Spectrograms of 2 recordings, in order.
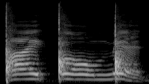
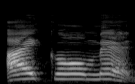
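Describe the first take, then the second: First: Eichelman drawn out slowly in three beats, Ei-chel-man; syllables. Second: Eichelman said slowly, syllable by syllable. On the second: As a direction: clap out Eichelman in three slow beats. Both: Shown as a demonstration. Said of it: "is three syllables".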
